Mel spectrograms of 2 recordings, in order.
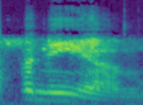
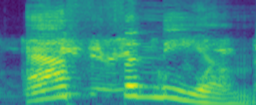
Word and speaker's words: Athenaeum: How do you pronounce it? – Athenaeum. – Athenaeum.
